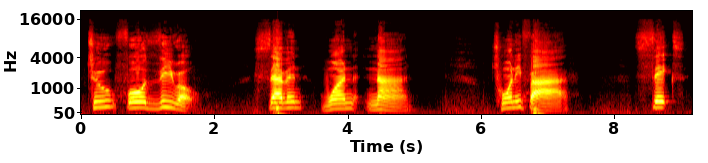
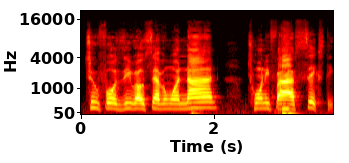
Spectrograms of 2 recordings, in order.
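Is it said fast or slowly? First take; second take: slowly; fast. First: The number is said slowly. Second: The number is said at normal, faster speed.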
